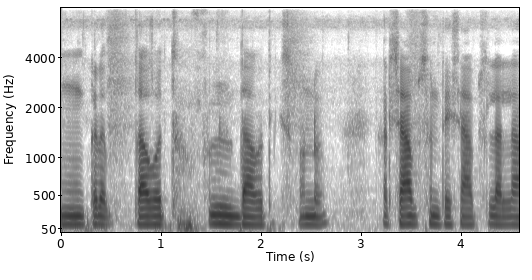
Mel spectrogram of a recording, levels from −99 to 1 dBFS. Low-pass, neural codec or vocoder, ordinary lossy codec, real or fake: none; none; none; real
